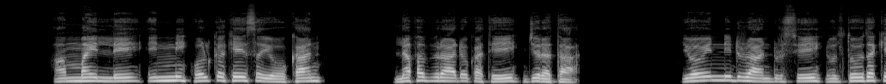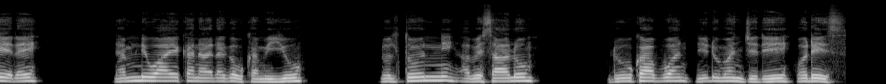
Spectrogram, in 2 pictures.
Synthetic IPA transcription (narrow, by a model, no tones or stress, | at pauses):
ʔɐmːɐɪlːe̞ːɪnːɪhɔlkʼɐke̞ːsːɐjo̞ːkaːn | lɐfɐbɪɾaːᶑɔkʼɐt̪e̞ːd͡ʒɪɾɐt̪aː | jo̞ːɪnːɪd̪ʊɾaːnd̪ʊɾseːlɔlt̪o̞ːt̪ɐke̞ːᶑɐɛ | nɐmnɪwaːjɛkɐnaːᶑɐɡɐʔʊkɐmɪjːuː | lɔlt̪o̞ːnːɪɐbɛsaːlɔːm | d̪uːkaːbʊɐnːɪᶑʊmɐnd͡ʒɛᶑe̞ːɔd̪e̞ːsːɐ̥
